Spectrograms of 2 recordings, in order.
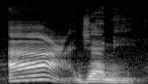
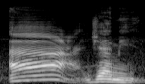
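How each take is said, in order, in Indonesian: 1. Hamzah kedua menjadi vokal panjang. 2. Hamzah kedua menjadi vokal panjang.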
